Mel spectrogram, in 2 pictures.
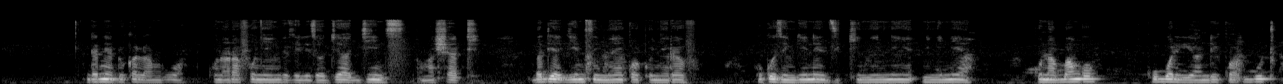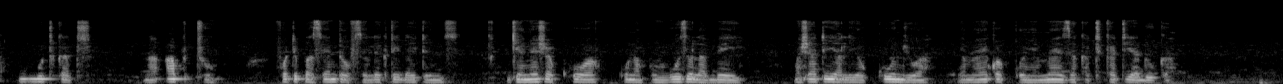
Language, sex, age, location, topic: Swahili, male, 18-24, Nairobi, finance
